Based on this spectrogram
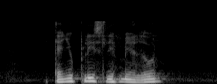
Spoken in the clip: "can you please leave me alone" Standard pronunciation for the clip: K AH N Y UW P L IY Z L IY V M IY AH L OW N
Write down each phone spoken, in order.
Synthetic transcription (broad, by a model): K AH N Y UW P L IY S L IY F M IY AH L OW N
